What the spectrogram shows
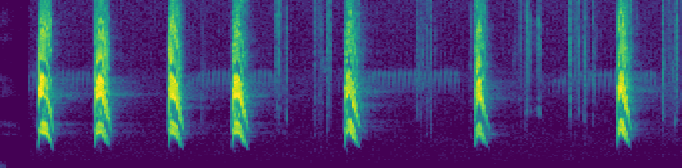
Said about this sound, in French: Le mâle porte un minuscule point rouge à l'oreille, difficile à voir. Son aire de répartition, c'est du sud-est des États-Unis. Ses habitats, les pinèdes clairs. Et comme à l'habitude, voici la voix de l'oiseau à l'honneur aujourd'hui.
